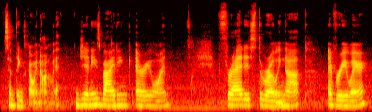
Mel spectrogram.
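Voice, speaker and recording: A woman teacher reading a chapter book aloud to her class in a relaxed, chatty way, adding her own asides. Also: lowish voice, slight background noise.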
